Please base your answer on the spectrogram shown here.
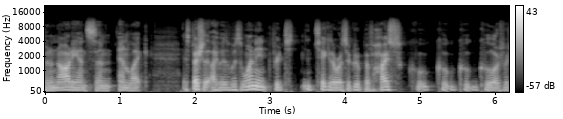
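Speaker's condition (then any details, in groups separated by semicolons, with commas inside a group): Stuttering; speech therapy approach of advertising stuttering openly; stutters noticeably when co-presenting with wife Talia on stage, stutters deliberately as a joke; repeated sounds, prolonged sounds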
